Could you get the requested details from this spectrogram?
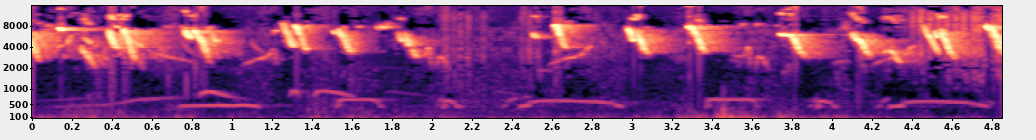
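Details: A saffron finch sings to warm up a silent canary. Its bright, buzzy high notes come in quick pairs and triplets, broken by a short lull, while quiet, drawn-out lower whistles sound in the background.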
